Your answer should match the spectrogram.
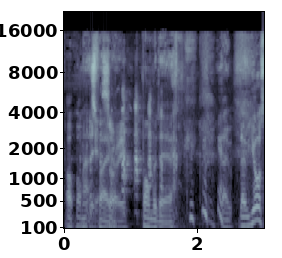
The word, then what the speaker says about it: Bombardier: a bit between Airbus and Boeing really it's Bombardier as well now yeah Bombardier up on that story Bombardier no you're saying it right it's just me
